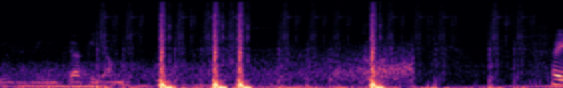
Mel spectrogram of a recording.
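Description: Gunshots fire in short rapid bursts.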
